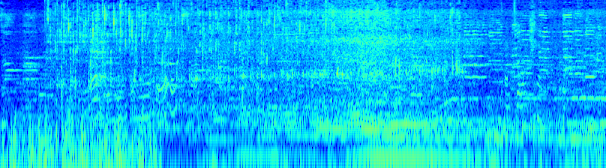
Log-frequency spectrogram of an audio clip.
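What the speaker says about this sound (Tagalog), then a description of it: "Lalagyan ko ng water dito." Water poured while making tea, a steady liquid stream running for several seconds at moderate level, with music and ambient noise underneath.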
